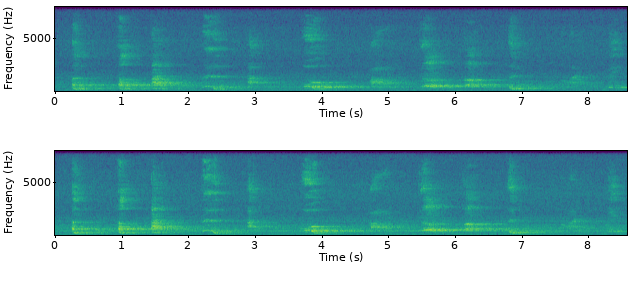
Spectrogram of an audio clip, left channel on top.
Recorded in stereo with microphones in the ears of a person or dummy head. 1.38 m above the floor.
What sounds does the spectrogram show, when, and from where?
0.2 s a shout: 45° right (ahead or behind), 2.0 m; by 8.4 s 70° right (ahead or behind), 5 m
